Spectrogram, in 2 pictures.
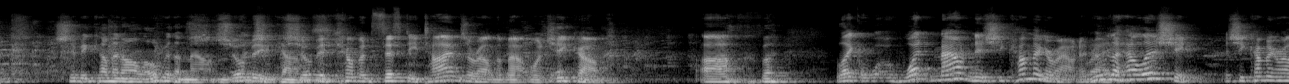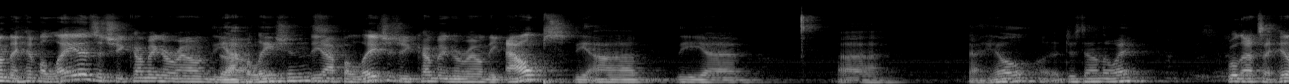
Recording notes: LIVE podcast at Sketchfest in San Fran.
